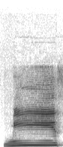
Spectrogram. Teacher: mi-nya panjang, sa-nya juga panjang, qi-nya pendek, hi-nya juga panjang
